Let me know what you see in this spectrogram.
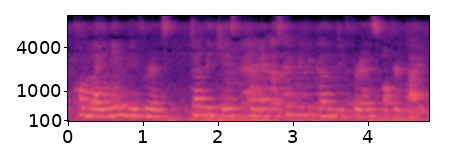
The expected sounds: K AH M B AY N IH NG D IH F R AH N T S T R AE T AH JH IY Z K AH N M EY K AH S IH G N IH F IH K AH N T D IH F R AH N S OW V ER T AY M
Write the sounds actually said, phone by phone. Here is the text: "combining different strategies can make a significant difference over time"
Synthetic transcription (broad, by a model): K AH M B AY N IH NG D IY F R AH N S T AA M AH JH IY S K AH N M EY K AH S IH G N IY F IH K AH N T D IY F R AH N S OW F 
